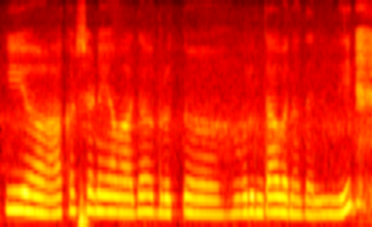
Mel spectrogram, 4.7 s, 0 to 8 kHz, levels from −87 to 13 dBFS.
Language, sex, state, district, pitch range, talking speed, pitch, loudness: Kannada, female, Karnataka, Bangalore, 195-220 Hz, 65 wpm, 205 Hz, -15 LUFS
